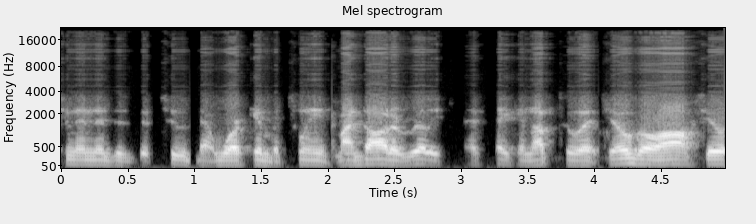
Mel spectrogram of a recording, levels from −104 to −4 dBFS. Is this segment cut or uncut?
cut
